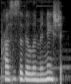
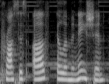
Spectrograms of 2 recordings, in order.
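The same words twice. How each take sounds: First: The word 'of' has a reduced schwa vowel. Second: The word 'of' has a full vowel. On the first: "he is saying" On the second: "instead of saying"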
